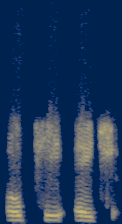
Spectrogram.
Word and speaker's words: Ophicleide: Ophioclides. What was called it? I'm not even sure if I'm pronouncing that right. It's not a word we say out loud very often these days. Ophicleide.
